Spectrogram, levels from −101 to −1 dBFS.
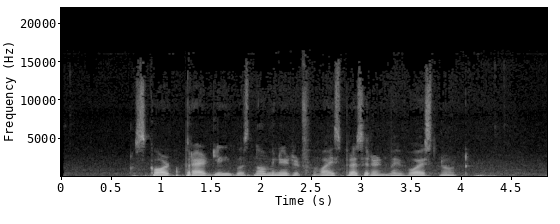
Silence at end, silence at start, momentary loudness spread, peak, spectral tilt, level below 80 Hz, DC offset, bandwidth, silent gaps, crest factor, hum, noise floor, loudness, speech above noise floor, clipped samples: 0.25 s; 0.7 s; 13 LU; -18 dBFS; -6.5 dB/octave; -46 dBFS; under 0.1%; 15 kHz; none; 16 dB; none; -66 dBFS; -35 LUFS; 33 dB; under 0.1%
